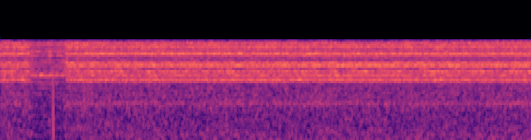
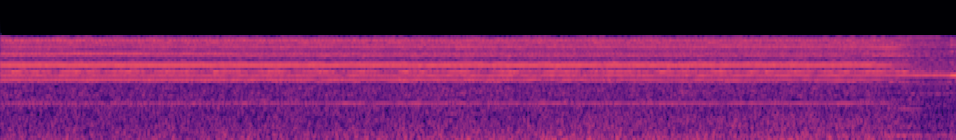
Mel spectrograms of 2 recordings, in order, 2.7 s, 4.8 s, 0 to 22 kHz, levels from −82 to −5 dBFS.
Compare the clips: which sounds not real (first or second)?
first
